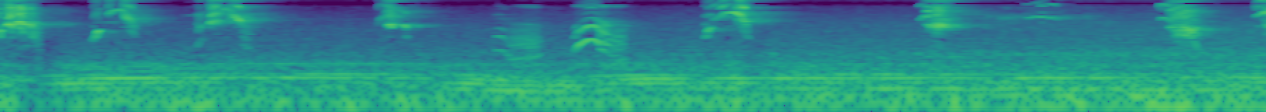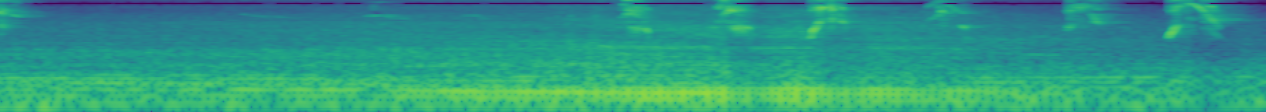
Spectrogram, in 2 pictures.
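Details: Shrill, rapid squeals from a monkey protesting at being left alone, clustered densely at first, then thinning out, with a steady low rumble building underneath.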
